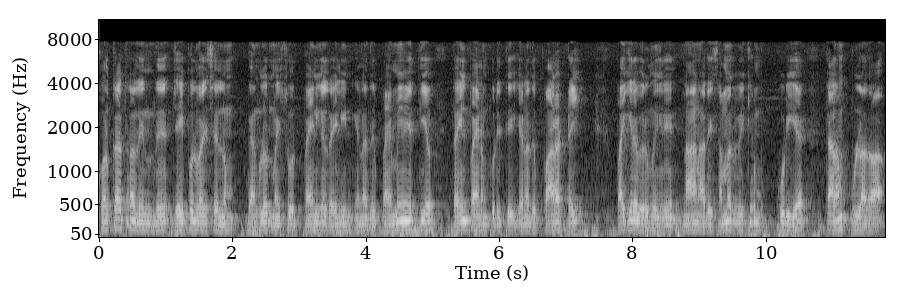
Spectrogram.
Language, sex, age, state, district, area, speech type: Tamil, male, 45-60, Tamil Nadu, Thanjavur, urban, read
